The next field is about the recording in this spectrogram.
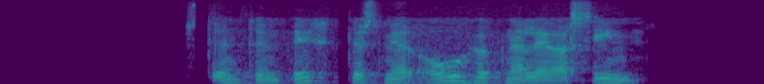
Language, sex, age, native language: Icelandic, male, 50-59, Icelandic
